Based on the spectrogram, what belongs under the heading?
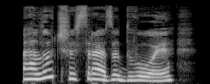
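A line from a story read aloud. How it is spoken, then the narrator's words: Happy laughing mother. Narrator (Russian): засмеялась моя счастливая до невозможности матушка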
